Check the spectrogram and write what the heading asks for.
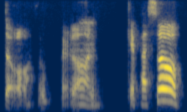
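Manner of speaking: ordinary talk, nothing marked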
